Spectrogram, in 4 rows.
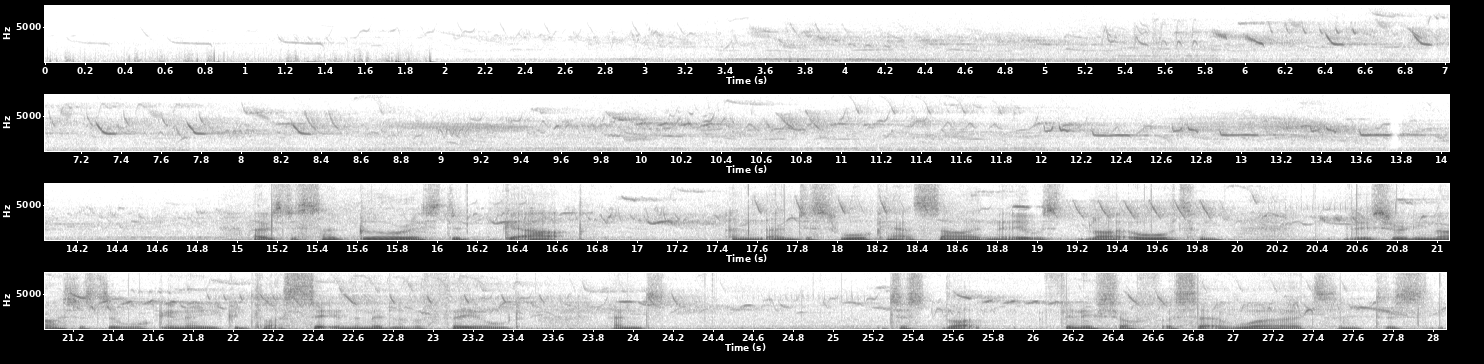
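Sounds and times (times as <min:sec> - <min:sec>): birds chirping: 0:00.0 - 0:28.0
outdoor background hiss: 0:00.0 - 0:28.0
sharp clicks: 0:14.9 - 0:28.0.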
